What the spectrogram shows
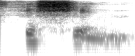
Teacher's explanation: The S doesn't sound as much when there's the H. It's a sh sound and not a s sound.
